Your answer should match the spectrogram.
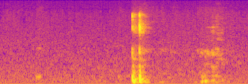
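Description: Near silence, broken by one short, faint click about a second and a third in.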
